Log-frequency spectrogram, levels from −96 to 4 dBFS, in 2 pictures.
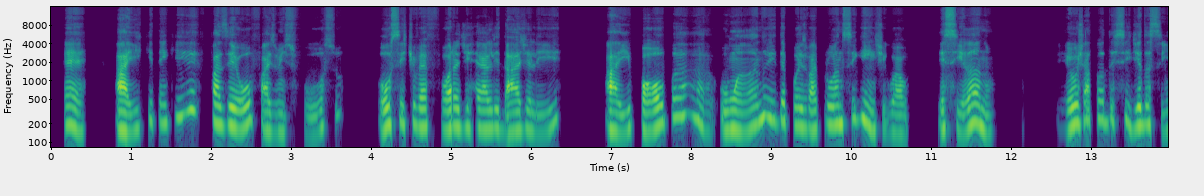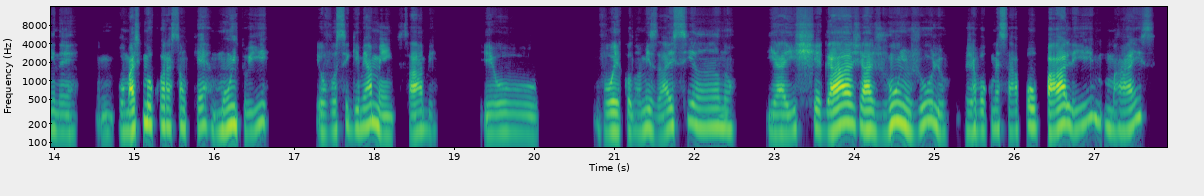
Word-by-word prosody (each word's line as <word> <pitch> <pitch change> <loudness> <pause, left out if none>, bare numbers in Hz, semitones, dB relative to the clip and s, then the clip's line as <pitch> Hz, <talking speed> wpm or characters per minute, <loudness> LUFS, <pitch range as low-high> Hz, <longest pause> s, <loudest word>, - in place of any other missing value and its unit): É, 175 -6 -2 0.4
aí, 160 +1 +5
que 220 +6 -13
tem 205 -2 -8
que 290 +9 -4
fazer 190 -4 +3
ou 180 +6 0
faz 155 -8 -5
um 150 - -11
esforço 145 - -14 0.4
ou 175 +4 +2
se 195 +2 -7
estiver 185 -3 -2
fora 170 -1 0
de 175 0 -8
realidade, 165 -1 -2
ali, 155 - -10 0.6
aí, 155 0 +2
poupa 195 +10 +1 0.5
1 160 +1 -1
ano 175 - -3
e 240 -2 -3
depois 205 -5 -4
vai 160 -1 -2
para 180 +4 -8
o - - +1
ano 195 +1 +1
seguinte 210 -6 -4
igual, 140 -3 -8 0.4
esse 160 -2 -5
ano, 175 -4 0 0.9
eu 175 +5 +3
já 205 - -2
estou 235 -1 -8
decidido, 195 -3 -3
assim, 160 -5 -8
né, 145 -1 -11 0.3
hum, 135 0 -15
por 145 - -9
mais 150 +4 +7
que - - -10
meu 195 - +6
coração 180 -2 -3
quer 180 +1 -6
muito 160 +3 +1
ir, 190 +8 -6 0.6
eu 145 - -7
vou 150 +2 -9
seguir 165 0 -7
minha 185 +4 +2
mente, 135 -11 0
sabe, 150 +1 -1 0.6
eu 140 -1 -9 0.7
vou 150 -2 -2
economizar 150 0 -4
esse 190 +5 -5
ano 175 -2 -3 0.4
e, 145 0 -8
aí, 140 +2 -3
chegar 170 +6 +8
já 165 -4 +6
junho, 170 +6 +3
julho, 175 -1 -3 0.2
eu 150 - -11
já 160 - -4
vou 155 -1 -7
começar 165 -1 -9
a - - -5
poupar, 180 +2 +7
ali, 195 +6 -3
mas 170 - -4
170 Hz, 155 wpm, -20 LUFS, 150-195 Hz, 0.9 s, chegar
